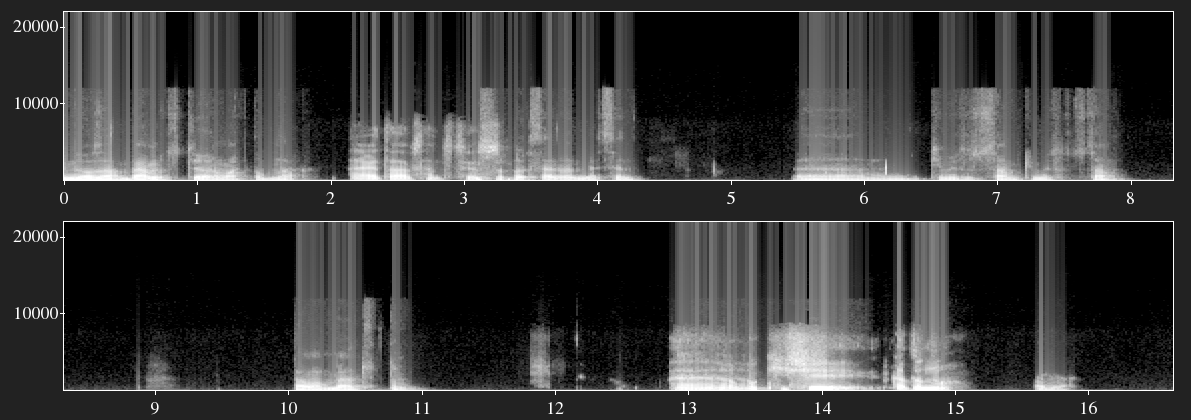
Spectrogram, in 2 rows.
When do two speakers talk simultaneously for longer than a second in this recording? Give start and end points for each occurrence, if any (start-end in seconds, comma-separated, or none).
13.3-15.0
